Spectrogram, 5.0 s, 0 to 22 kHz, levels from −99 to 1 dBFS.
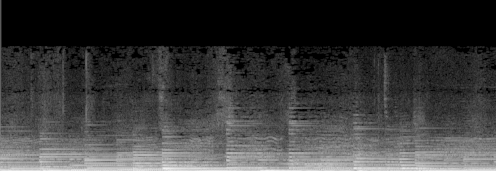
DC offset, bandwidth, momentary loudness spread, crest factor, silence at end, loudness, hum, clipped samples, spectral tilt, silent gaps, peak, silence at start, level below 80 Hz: under 0.1%; 6.8 kHz; 4 LU; 14 dB; 0 s; -14 LUFS; none; under 0.1%; -8.5 dB/octave; none; 0 dBFS; 0 s; -28 dBFS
